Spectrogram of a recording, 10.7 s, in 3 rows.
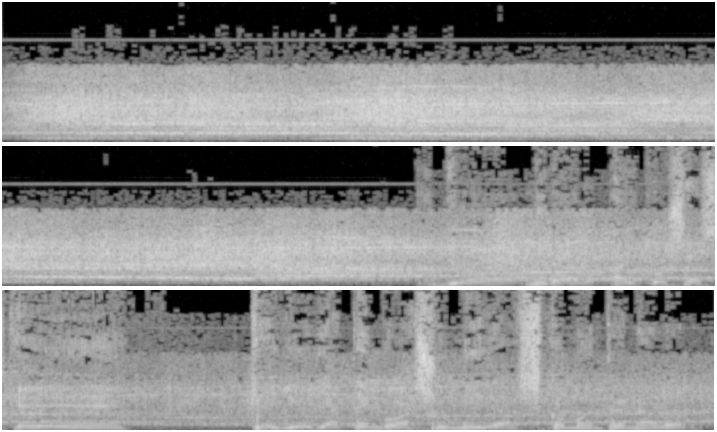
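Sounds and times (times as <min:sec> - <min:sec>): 
Real Betis football fans chanting against their coach at the Benito Villamarín stadium: 0:00.0 - 0:10.6
speech: 0:06.2 - 0:10.6.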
